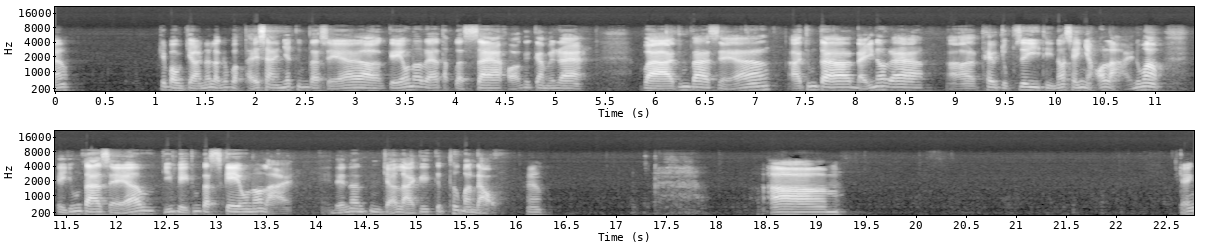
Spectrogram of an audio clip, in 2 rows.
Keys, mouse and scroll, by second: 1.3 drag, 2.3-2.6 scroll, 6.9 shift+click, 14.2-14.9 scroll, 15.2-20.1 middle drag, 20.1-22.7 drag.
